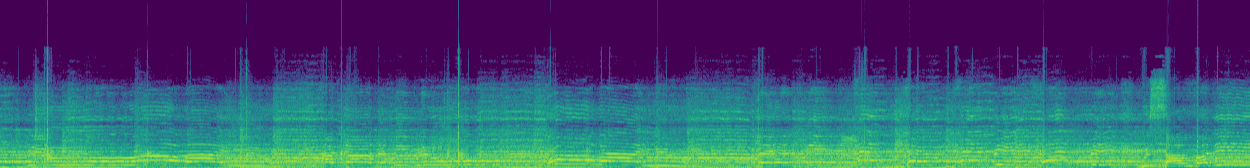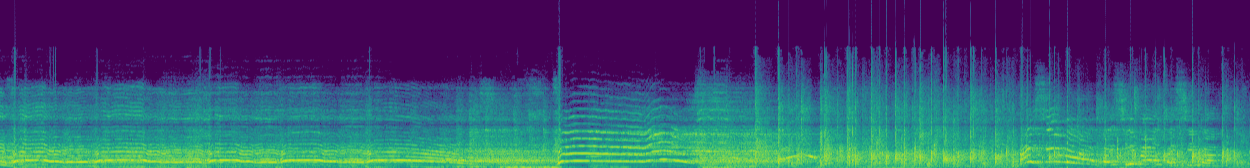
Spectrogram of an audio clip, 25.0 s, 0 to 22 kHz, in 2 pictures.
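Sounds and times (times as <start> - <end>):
woman singing: 0.0 - 17.2
backing music: 0.0 - 22.7
audience applause with whoops: 19.8 - 25.0.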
